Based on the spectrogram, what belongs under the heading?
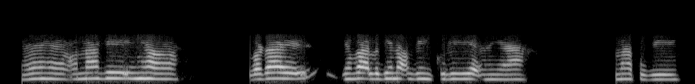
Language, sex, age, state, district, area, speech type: Santali, female, 45-60, West Bengal, Uttar Dinajpur, rural, conversation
